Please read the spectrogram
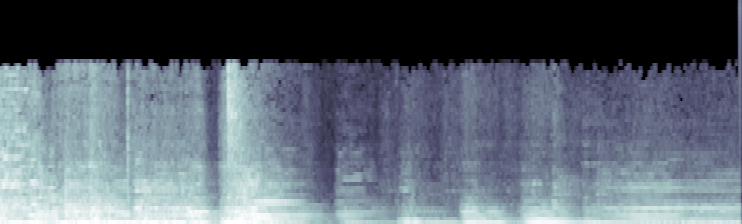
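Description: Violin and cello playing a modern classical chamber duo passage: quick, shifting notes for about three seconds, then slower held low notes, the lowest one pulsing in the last couple of seconds.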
